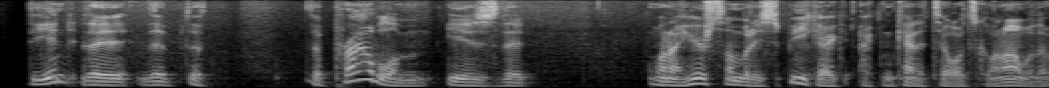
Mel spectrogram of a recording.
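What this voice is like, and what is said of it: Throaty, slightly off voice. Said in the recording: “my voice is not normal this morning. I've got something going on with my throat... trying to clear my throat, and it's just not working... coats my throat”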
